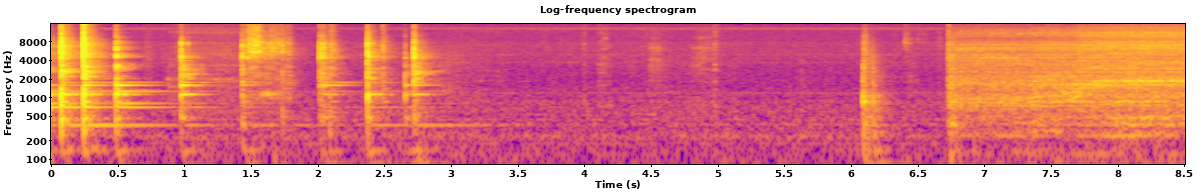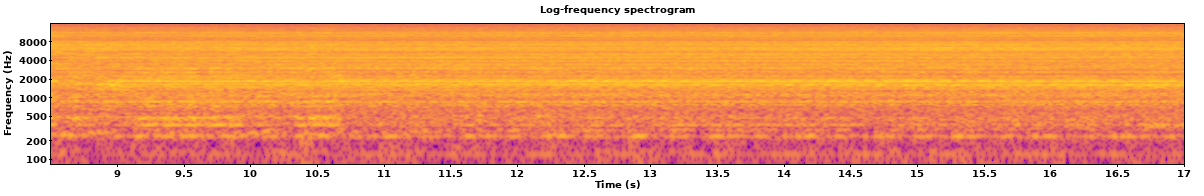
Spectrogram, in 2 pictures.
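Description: Electric mixer beating homemade devil's food cake batter with butter and cream. A few sharp taps and clicks come first, then the motor starts and holds a steady, even whir close by until the end.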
